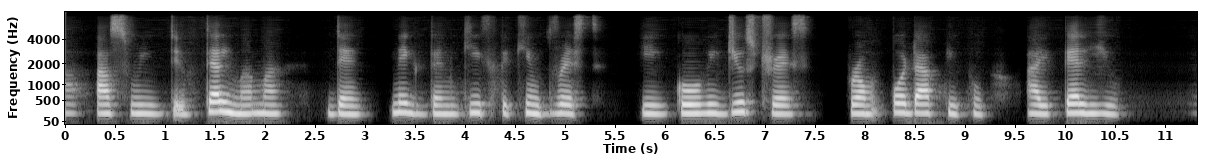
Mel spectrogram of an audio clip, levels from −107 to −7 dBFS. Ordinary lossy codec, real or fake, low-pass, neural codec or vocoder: none; fake; 7.2 kHz; codec, 16 kHz, about 1 kbps, DyCAST, with the encoder's durations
